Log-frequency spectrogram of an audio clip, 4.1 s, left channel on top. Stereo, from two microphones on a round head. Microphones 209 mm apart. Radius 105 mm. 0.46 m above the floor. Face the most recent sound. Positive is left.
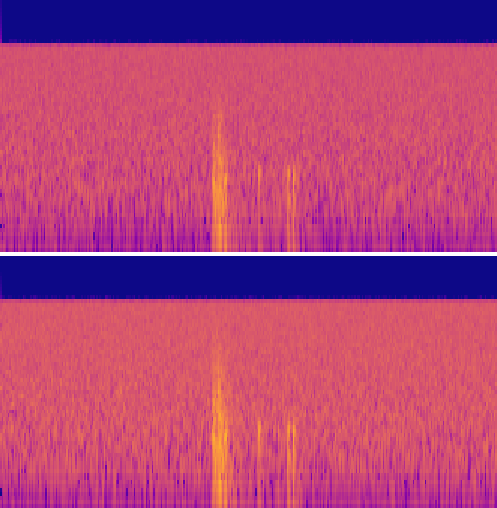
turn(degrees=-20)  # may be behind; listen again after turning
